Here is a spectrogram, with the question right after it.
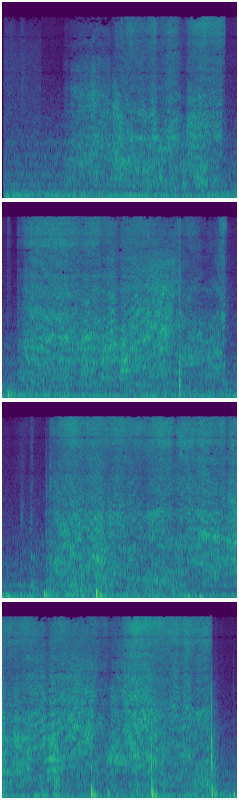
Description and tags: Drawing A Line
I quickly recorded this for a motion graphics project. It was used as the sound of line on a graph drawing out.
graph, continuous, marking, drawing, line, dragging, pencil, finger, scoring, marker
